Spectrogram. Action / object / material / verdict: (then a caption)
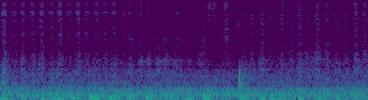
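scrape / wax crayon on thin paper over a wooden table / paper / none. A thin paper coloring page lying flat on a wooden table is rubbed continuously with a yellow wax crayon held in the fingertips to color in a fish. The result is a soft, steady, low scratchy rubbing with faint rhythmic strokes and no distinct hits.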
